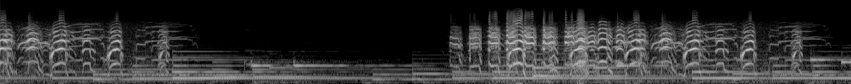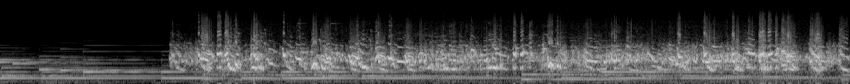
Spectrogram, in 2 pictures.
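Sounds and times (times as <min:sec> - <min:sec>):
flock of birds calling: 0:00.0 - 0:02.0, 0:04.5 - 0:08.3, 0:10.2 - 0:17.0
soft background music: 0:00.0 - 0:17.0.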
